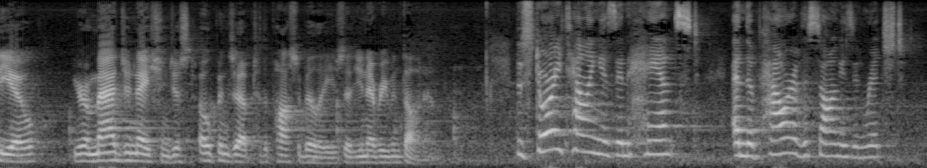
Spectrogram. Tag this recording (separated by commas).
Speech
